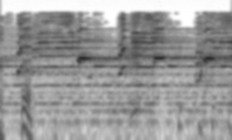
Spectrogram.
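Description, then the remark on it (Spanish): A shrill, buzzy Chinese bamboo wind instrument, an oboe-type reed instrument with a trumpet-like bell, plays loud, holding bright sustained tones broken by quick swooping bird imitations that recur every second or so. “Esto ya suena más a bambú y tal, pero el arranque ha sido muy Plaza el Obradoiro, gaita tampoco, ¿eh?”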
